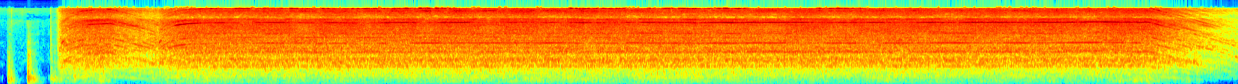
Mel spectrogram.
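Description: A power sander runs steadily on wood being roughed up for a rustic snowman craft, starting after a brief clatter and holding a loud, continuous whine for about fifteen seconds before winding down.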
